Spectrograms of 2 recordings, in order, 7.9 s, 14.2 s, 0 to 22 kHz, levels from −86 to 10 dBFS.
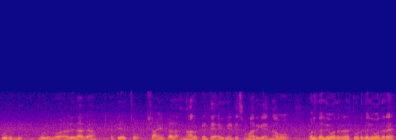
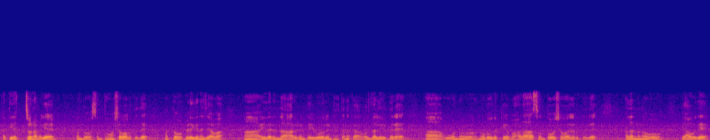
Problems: background sounds at intervals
